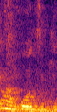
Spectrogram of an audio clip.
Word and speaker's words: 鬼灯: そうなんです、鬼の灯火と書いてほおずきと読むらしいん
